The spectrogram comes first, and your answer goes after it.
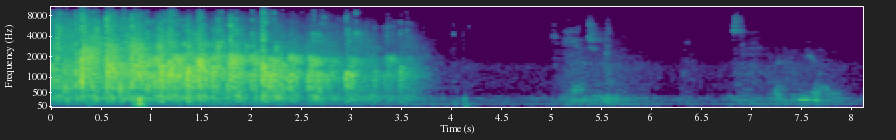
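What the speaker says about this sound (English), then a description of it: "Please give them a round of applause," Audience applause greets panelists walking onto a stage at a live-streamed event, a broad wash of clapping for about four seconds that then fades into quiet room noise with faint scattered sounds.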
